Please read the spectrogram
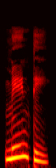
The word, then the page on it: ಮೇಂಟಿ: mēṇṭi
